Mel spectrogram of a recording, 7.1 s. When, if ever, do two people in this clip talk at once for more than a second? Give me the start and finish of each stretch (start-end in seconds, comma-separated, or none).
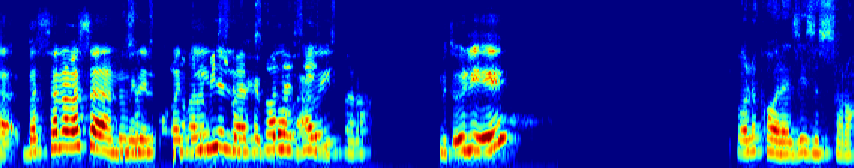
0.9-2.8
